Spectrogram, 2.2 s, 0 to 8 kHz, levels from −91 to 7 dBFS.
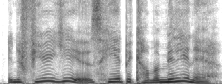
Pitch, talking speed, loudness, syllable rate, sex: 220 Hz, 245 wpm, -16 LUFS, 7.0 syllables/s, female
